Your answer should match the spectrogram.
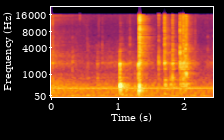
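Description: Metal screw lid coming off a glass mason jar: two sharp clicks about a second in, then a few lighter ticks.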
